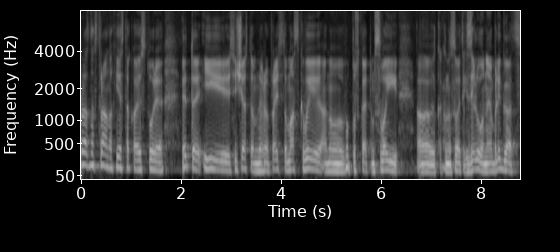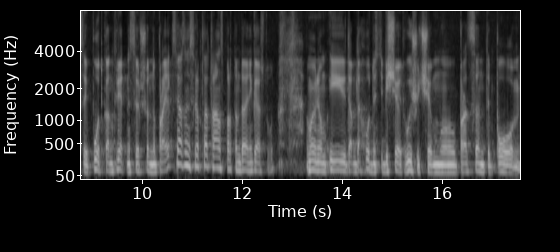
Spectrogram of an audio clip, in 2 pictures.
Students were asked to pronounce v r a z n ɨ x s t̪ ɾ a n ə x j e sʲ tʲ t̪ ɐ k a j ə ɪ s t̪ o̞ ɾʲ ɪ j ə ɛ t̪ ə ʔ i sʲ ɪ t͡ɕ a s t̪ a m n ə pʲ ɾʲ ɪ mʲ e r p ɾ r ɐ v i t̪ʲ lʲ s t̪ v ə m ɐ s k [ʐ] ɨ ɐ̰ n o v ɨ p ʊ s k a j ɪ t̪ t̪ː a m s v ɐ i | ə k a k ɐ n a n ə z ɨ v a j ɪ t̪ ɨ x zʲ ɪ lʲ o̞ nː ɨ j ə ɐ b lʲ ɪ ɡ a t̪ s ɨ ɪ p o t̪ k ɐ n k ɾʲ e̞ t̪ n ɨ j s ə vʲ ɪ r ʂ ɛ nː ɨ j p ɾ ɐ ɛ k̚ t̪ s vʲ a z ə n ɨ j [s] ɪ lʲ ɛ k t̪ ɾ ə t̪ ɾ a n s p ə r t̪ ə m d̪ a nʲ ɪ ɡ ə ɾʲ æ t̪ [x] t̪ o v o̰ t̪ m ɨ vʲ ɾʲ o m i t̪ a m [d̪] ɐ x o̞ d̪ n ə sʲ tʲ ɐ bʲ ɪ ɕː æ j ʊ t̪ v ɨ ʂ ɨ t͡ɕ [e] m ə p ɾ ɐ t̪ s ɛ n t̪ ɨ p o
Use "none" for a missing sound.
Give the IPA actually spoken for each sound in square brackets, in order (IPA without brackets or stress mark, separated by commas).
v, s, ʂ, d̪, e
